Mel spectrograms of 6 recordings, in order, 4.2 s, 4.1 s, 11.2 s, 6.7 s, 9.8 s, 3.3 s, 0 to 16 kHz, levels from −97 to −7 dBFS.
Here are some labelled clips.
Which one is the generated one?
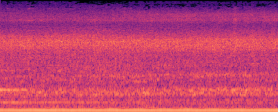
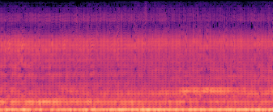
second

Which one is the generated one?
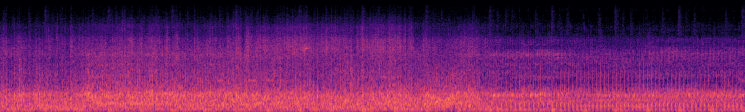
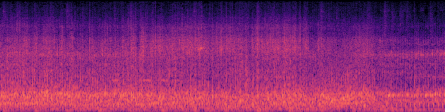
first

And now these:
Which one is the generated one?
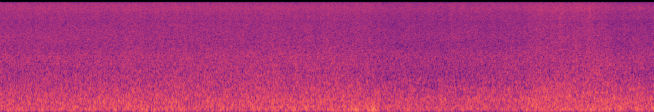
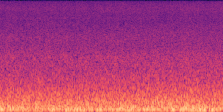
first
